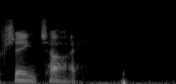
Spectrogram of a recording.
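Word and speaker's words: Shang-Chi: not racist it's not racist to pronounce it shang chi or shang chai if you don't know any better it's not racist right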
